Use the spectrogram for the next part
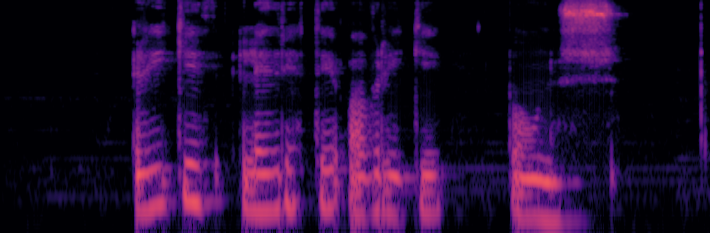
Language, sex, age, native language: Icelandic, female, 50-59, Icelandic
